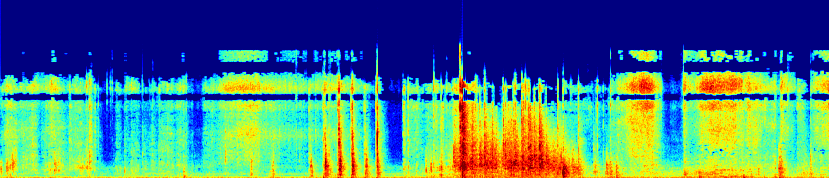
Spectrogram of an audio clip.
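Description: Sheets of paper being lifted, folded and slid together while loose glitter runs off them back into a jar: light rustling with a cluster of small taps about four seconds in, then a louder hissing rush of paper and glitter a couple of seconds later.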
